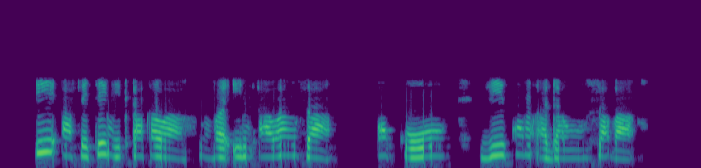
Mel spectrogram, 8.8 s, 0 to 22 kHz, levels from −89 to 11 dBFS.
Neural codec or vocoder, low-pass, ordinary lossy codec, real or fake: none; 3.6 kHz; Opus, 64 kbps; real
